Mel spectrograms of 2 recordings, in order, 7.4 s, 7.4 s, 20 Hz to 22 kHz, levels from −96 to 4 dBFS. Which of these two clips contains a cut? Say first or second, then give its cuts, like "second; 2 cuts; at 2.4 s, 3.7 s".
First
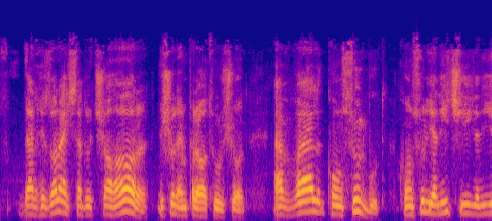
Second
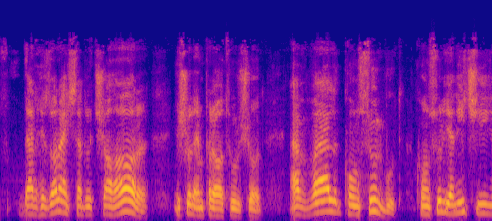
first; 1 cut; at 2.3 s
